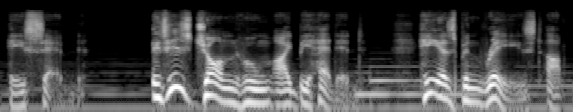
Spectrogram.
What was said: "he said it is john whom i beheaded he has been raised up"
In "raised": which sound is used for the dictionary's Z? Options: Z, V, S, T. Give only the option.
Z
